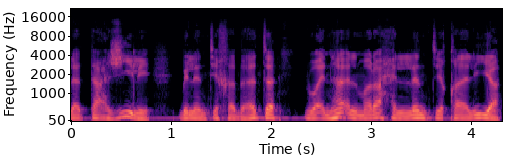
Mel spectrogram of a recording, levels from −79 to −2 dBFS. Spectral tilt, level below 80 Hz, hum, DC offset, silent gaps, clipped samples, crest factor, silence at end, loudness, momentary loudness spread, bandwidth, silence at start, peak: -6.5 dB/octave; -54 dBFS; none; under 0.1%; none; under 0.1%; 14 dB; 0 s; -28 LUFS; 5 LU; 14.5 kHz; 0 s; -14 dBFS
